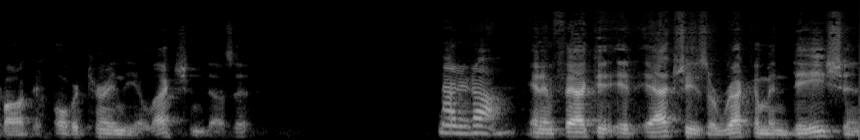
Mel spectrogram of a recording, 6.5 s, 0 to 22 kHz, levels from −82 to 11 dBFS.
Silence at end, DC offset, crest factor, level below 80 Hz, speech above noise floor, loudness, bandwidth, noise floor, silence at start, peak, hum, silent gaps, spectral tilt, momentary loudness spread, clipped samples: 0 s; under 0.1%; 20 dB; -76 dBFS; 60 dB; -27 LUFS; 16 kHz; -87 dBFS; 0 s; -8 dBFS; none; none; -5 dB/octave; 13 LU; under 0.1%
